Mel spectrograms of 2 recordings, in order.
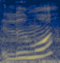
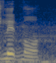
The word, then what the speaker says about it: Lydmor: where I am because in Denmark I say loo moi which is the Danish pronouncation but quickly after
